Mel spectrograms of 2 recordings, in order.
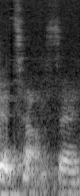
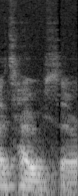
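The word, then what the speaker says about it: Atossa: not being related with a tosser. Yes. Is that? Are you doing that on purpose? Is that how you pronounce it? That's how you pronounce it. It's not a toaster or something.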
